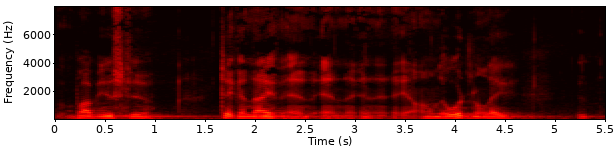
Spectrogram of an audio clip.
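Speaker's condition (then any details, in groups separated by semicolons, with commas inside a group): Parkinson's; over 14 years since onset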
